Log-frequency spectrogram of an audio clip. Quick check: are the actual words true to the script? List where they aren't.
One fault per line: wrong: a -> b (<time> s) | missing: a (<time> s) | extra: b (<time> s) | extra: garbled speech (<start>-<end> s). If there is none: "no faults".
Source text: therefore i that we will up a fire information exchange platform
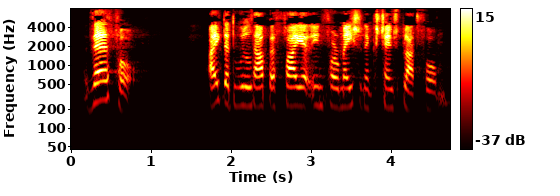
no faults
